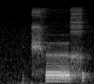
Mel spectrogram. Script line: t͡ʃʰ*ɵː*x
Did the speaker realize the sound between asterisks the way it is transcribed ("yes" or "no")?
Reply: yes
